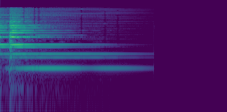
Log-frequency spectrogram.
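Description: Notification-bell sound effect from a subscribe-button animation: a bright chime struck twice in quick succession, ringing for about a second and a half before stopping abruptly. It marks the bell icon being clicked.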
